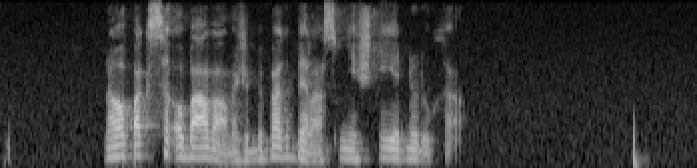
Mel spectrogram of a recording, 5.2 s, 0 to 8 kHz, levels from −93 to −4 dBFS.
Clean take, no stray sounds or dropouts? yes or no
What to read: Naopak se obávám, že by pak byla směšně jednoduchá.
yes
